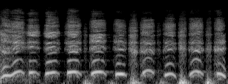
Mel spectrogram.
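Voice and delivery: high, hammed-up sobbing in quick bursts; mimicked hysterical sobbing. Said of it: "I'm, like, hysterically sobbing. I'm just like".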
